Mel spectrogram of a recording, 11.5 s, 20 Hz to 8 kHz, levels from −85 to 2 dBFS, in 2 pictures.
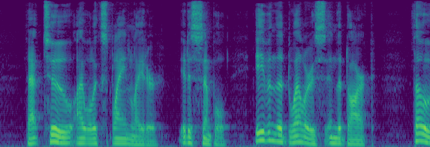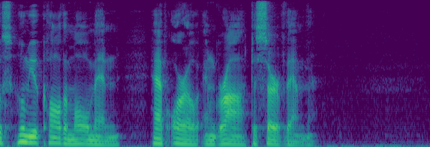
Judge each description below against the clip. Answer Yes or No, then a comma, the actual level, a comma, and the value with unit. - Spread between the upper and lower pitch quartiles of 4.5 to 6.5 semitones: Yes, average, 5.2 semitones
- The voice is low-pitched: Yes, very low, 95 Hz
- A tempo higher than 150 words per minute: No, average, 140 wpm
